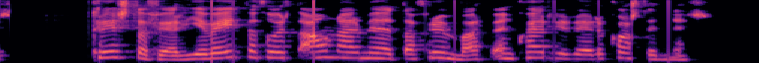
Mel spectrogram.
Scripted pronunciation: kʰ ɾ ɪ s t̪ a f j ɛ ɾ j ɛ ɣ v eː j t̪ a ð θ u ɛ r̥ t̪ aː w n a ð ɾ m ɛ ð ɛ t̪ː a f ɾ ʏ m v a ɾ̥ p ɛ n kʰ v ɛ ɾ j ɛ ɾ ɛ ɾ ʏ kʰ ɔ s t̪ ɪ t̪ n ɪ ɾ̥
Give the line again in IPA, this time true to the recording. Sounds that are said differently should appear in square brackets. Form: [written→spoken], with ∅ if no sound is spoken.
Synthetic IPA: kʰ ɾ ɪ s t̪ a f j ɛ ɾ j ɛ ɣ v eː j t̪ a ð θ u ɛ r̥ t̪ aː w n a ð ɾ m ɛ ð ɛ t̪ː a f ɾ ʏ m v a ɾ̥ p ɛ n kʰ v ɛ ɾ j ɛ ɾ ɛ ɾ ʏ kʰ ɔ s t̪ ɪ t̪ n ɪ ɾ̥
